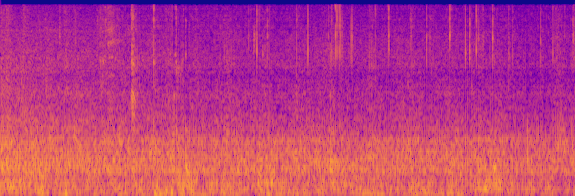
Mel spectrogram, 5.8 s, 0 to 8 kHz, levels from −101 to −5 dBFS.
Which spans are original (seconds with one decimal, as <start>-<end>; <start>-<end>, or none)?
0.0-1.1; 3.1-3.7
